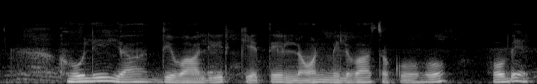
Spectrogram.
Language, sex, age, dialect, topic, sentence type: Magahi, male, 18-24, Northeastern/Surjapuri, banking, question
